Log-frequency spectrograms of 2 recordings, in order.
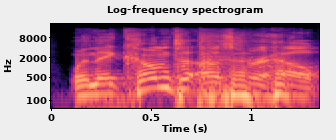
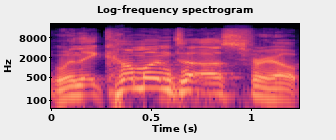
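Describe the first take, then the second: First: It is read in a plain, ordinary style. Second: It is read in a solemn, biblical style.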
